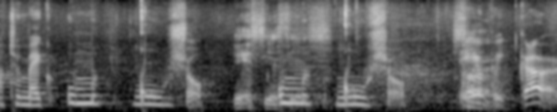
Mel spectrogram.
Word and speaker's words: Umngqusho: How do you pronounce samp and beans? Umngqusho.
